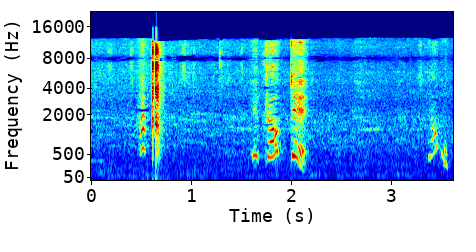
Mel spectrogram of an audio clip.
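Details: A pet monk (Quaker) parakeet talks about his apple in short, raspy, word-like bursts of imitated human speech, repeating "nice" and "yes".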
